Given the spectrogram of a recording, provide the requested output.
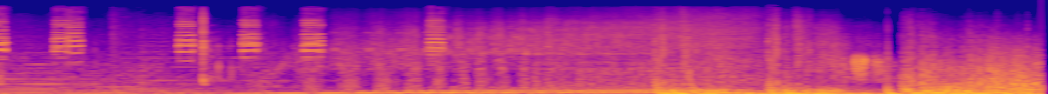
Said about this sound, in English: The blast struck a wall dangerously close to the atmospheric regulator.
